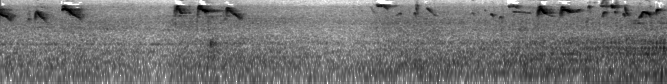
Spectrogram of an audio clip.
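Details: Young birds during feeding utter scattered bursts of high, squeaky chirps separated by short quiet gaps, against faint background hiss.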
